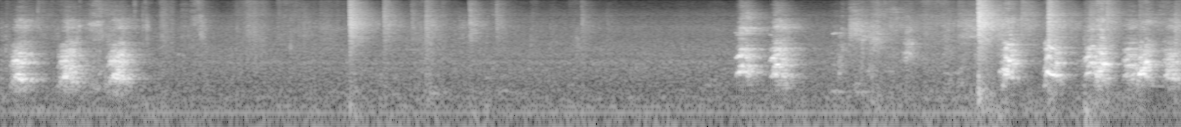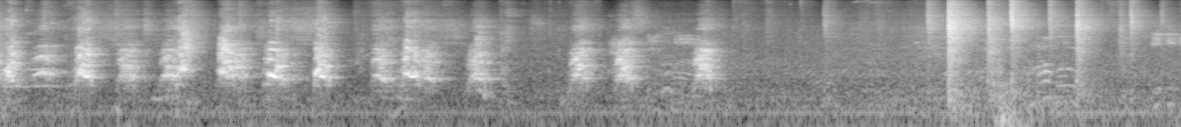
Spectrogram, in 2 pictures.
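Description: A working dog barks in repeated sharp bursts, near and loud, with clusters of rapid barks separated by pauses and a handler's voice speaking intermittently between them.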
